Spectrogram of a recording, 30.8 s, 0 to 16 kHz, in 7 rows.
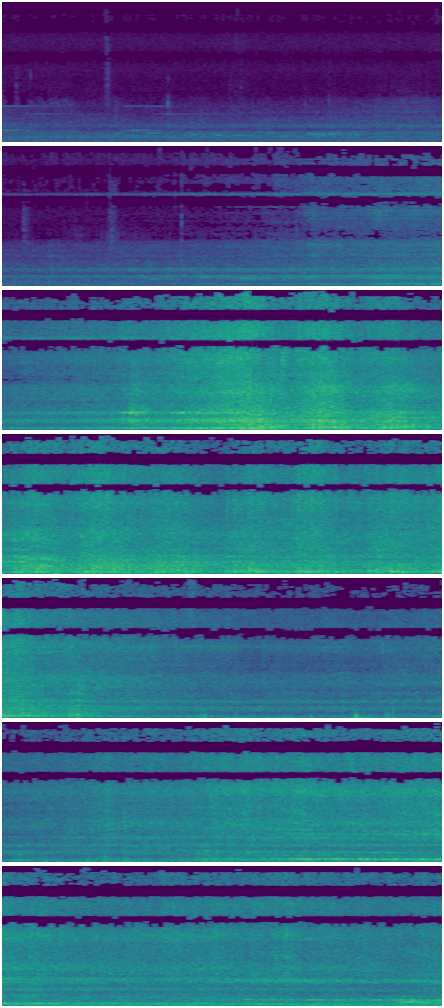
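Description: A ten-car Chūō Line rapid train of 211 series 5000 and 313 series 1100 cars passing through the station at speed without stopping. The rumble of wheels on the rails swells from about six seconds in and is loudest for roughly ten seconds, then eases. A gliding whine comes in near the end.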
